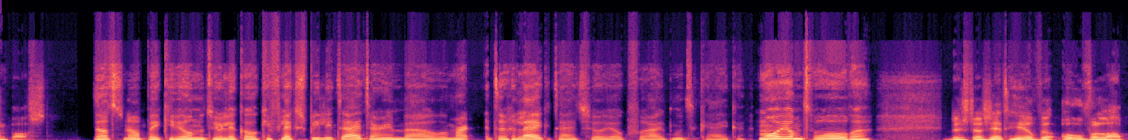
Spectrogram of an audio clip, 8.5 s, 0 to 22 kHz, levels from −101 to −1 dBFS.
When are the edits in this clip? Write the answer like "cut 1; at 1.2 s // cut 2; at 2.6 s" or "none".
cut 1; at 5.6 s // cut 2; at 7.0 s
